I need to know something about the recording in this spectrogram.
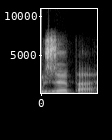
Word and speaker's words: Zippah: i'm sorry ziploc but the way everybody was saying it with the massachusetts accent i guess around then was they were saying zipa so yeah it just kind of i think pete started to spell it that way and it was sort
